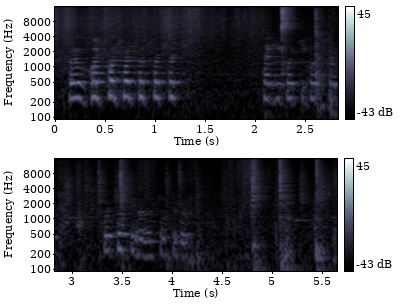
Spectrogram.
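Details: A Golden Retriever whines in short, pulsing, nasal bursts indoors, followed by knocks and thumps, while waiting, perhaps for the father of the house to come home; Golden Retriever.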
